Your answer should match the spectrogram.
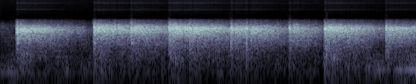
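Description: Chalk writing on a blackboard: a run of short, scratchy strokes, each starting sharply and fading, about two a second.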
